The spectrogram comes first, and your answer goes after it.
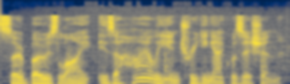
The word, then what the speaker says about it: Szoboszlai: Liverpool's purchase of Dominik Szoboszlai, pronounced So-bos-lai, is a highly intriguing acquisition.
